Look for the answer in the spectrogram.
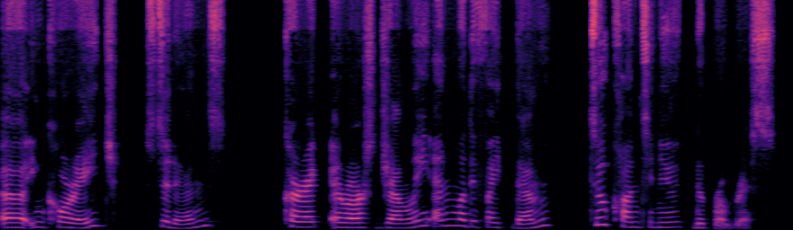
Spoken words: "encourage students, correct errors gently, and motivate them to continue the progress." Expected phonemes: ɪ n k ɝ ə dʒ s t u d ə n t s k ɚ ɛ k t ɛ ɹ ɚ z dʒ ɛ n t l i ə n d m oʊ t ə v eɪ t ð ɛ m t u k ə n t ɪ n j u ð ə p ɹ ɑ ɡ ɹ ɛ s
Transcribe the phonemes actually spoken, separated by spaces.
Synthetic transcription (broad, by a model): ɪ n k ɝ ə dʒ s t u d ə n t s k ɚ ɛ k t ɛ ɹ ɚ s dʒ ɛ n l i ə n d m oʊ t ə f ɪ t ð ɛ m t u k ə n t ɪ n j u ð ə p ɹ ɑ ɡ ɹ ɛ s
